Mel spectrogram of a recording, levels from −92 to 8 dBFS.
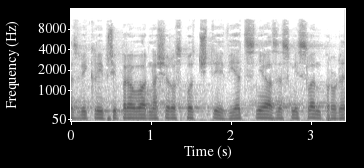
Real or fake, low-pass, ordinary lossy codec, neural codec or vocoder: real; 14.4 kHz; MP3, 48 kbps; none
